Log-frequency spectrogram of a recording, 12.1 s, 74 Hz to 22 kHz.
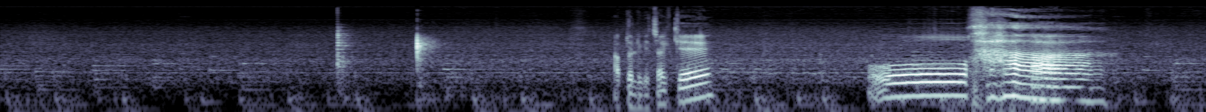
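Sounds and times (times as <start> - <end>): billiard balls clicking together: 4.2 - 4.4
cue tip striking ball: 4.2 - 4.4.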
